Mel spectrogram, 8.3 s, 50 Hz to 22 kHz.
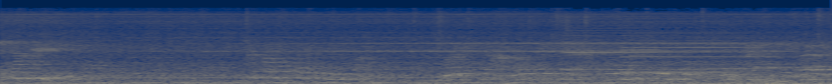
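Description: Steady low hum of a C151C MRT train standing at a platform with its doors open, its onboard equipment running while stationary.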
